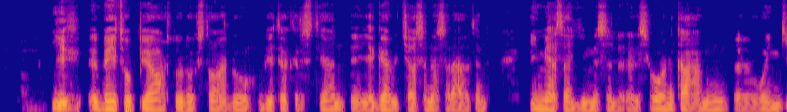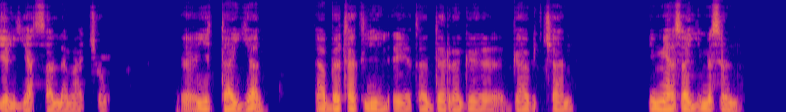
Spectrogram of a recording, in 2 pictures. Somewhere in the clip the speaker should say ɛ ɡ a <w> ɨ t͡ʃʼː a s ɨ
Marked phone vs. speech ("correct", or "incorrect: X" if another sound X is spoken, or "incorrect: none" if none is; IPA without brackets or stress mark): incorrect: β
